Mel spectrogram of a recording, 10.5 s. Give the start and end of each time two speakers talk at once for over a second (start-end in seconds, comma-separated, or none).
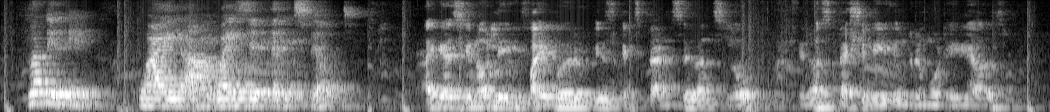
none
